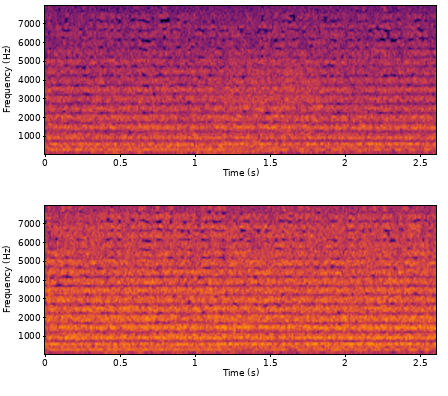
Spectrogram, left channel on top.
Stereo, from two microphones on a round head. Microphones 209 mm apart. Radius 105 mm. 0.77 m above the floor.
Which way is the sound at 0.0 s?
35° right (ahead or behind).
